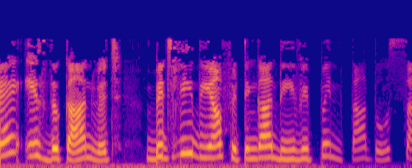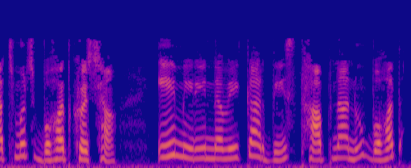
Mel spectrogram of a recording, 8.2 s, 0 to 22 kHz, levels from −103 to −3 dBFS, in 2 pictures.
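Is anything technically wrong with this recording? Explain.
Yes. Throughout the speech the sound is watery and swirly, with plainly audible damage and nothing above 8.4 kHz. This is likely MP3 compression: short of bits, the encoder cuts the treble and drops weak detail frame by frame, which fits a bitrate around 32 kbps.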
